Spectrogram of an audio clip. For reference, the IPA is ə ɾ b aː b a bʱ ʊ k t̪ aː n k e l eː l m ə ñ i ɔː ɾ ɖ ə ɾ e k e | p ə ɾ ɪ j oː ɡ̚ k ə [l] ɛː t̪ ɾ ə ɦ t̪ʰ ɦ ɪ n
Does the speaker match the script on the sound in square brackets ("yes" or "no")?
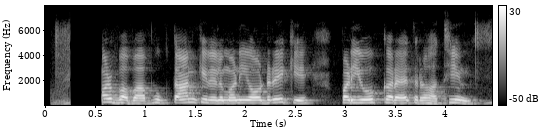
no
